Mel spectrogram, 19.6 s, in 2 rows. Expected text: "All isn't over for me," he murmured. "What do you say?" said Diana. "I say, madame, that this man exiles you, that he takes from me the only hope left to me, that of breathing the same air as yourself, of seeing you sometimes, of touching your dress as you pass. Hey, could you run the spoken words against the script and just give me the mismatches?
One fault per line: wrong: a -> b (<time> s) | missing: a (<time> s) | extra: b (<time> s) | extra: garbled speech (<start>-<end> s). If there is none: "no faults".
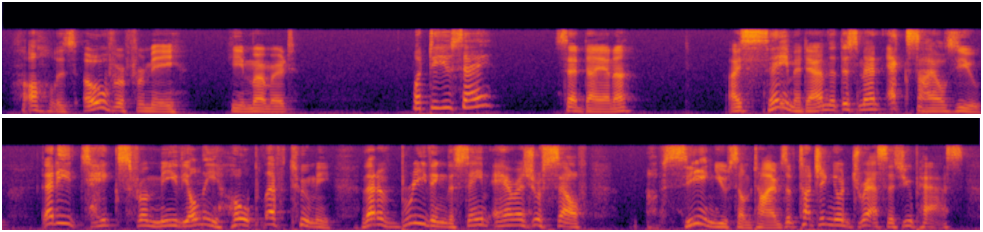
wrong: isn't -> is (0.6 s)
